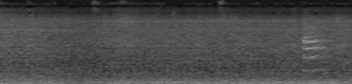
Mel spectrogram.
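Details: Hungry male domestic cat asking for his dinner indoors, where the cats are fed on tables away from the dog; a single short harmonic meow near the end, over steady low background hum, with a person talking to him.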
